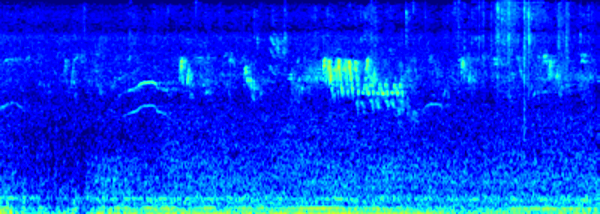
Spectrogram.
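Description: Faint, scattered chirps and one short trill from double-collared seedeaters (coleiros), over a steady low background rumble.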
